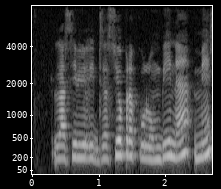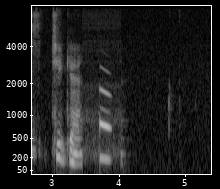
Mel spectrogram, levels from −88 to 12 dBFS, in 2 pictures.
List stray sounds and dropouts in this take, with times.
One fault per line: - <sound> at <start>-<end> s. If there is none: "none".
- chirp at 3.7-3.9 s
